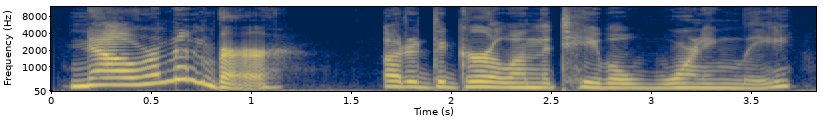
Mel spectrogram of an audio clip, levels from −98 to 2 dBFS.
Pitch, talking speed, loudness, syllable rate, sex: 215 Hz, 140 wpm, -17 LUFS, 5.1 syllables/s, female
